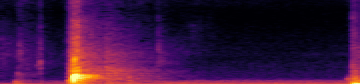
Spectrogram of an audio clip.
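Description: A single short pop with a quickly falling pitch about half a second in, fading fast, followed by a faint steady low hum.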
